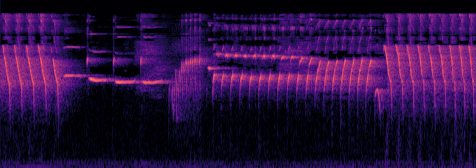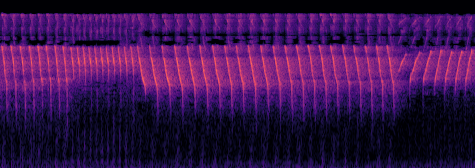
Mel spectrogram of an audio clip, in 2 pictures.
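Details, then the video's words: Canary in full song with a luxurious, long-running song fill: high whistled notes and slides, then fast buzzy trills repeating several times a second, broken by brief pitch changes. "Kenari Gacor Isian Lagu Mewah, Durasi Panjang"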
